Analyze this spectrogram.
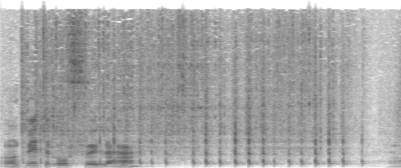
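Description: Small granules pour into a plastic pot with a soft rattle.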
